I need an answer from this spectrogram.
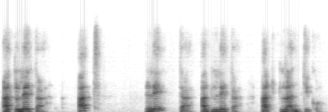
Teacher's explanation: en España se puede pronunciar no de manera tautosilábica, o sea, en la misma sílaba, sino que heterosilábica, en sílabas separadas.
